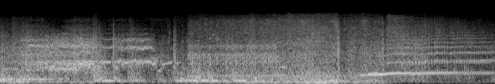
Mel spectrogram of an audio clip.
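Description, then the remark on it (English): A car's tires screech in a long, loud skid lasting several seconds as it hits a man outside a museum, the squeal rising and wavering over a dense roar of engine and road noise, with no voices. “But the man who disagrees with him is almost immediately hit by a car and killed outside the museum.”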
